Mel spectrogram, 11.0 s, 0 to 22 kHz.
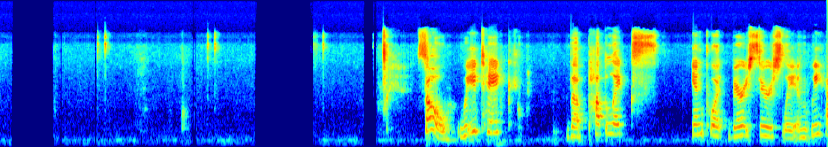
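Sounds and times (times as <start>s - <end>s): faint computer mouse clicks: 1.3s - 1.5s, 2.4s - 3.0s.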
